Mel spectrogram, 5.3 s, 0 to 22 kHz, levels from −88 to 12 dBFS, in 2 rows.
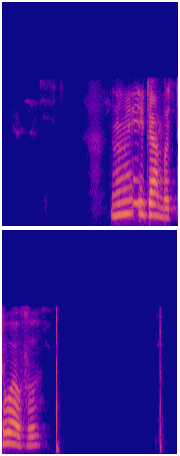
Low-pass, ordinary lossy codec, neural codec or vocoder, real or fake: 5.4 kHz; AAC, 48 kbps; codec, 16 kHz, 2 kbps, FunCodec, trained on Chinese and English, 25 frames a second; fake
